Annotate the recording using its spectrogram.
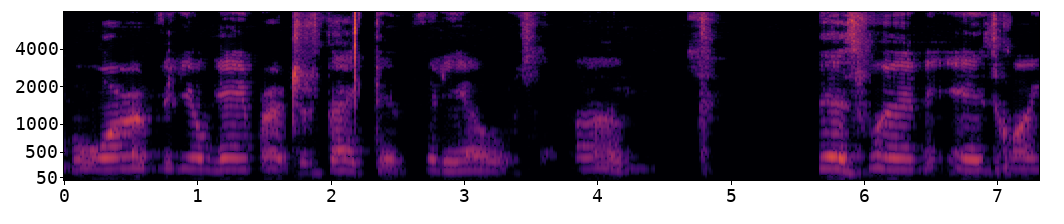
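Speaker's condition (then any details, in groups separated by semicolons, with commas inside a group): Cerebral palsy; wheelchair, needs transfer help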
